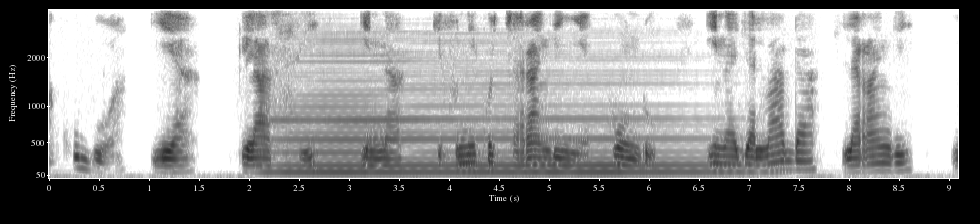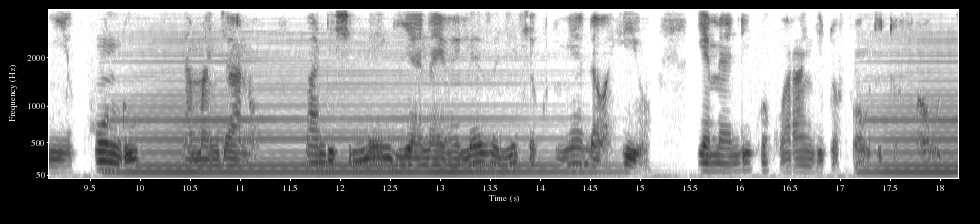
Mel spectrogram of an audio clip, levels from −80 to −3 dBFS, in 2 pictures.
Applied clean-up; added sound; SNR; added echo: none; Bowed string instrument; 5 dB; none.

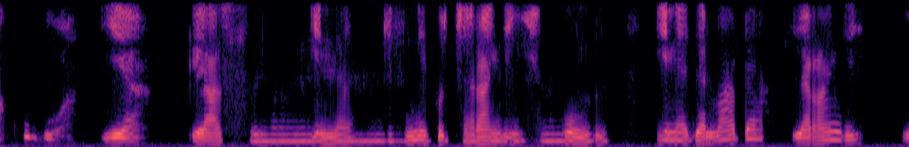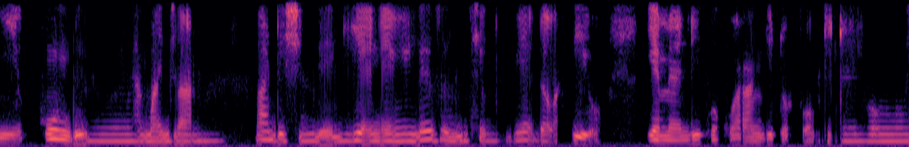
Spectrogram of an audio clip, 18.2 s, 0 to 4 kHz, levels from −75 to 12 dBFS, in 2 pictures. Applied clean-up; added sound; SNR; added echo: neural diffusion model UNIVERSE++.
